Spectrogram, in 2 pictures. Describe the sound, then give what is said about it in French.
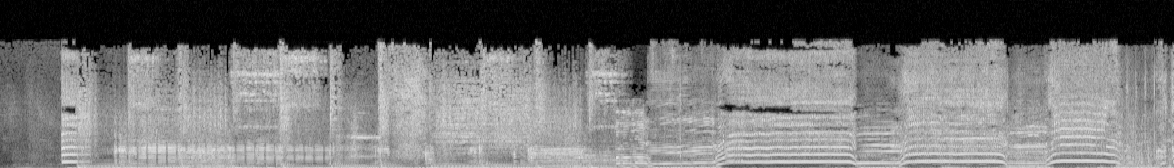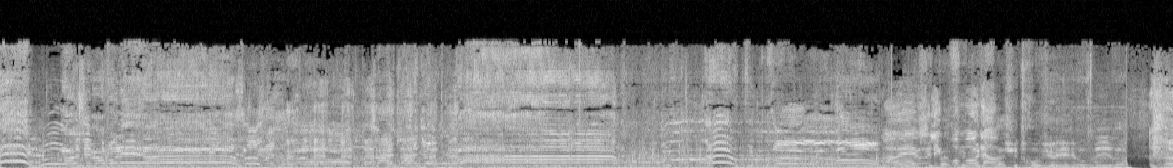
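Riders scream and shout on the Mystique thrill ride at Walibi park. The loud, sustained wailing voices continue over music and crowd babble for the whole stretch. “parc Walibi, c'est Mauka, il y a plein d'attractions à sensations fortes. Moi, j'avais essayé quoi? C'était Mystique. Alors, écoutez l'extrait où je teste cette attraction.”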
